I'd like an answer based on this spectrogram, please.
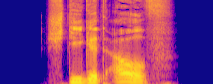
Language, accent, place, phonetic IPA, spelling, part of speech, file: German, Germany, Berlin, [ˌʃtiːɡət ˈaʊ̯f], stieget auf, verb, De-stieget auf.ogg
- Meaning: second-person plural subjunctive II of aufsteigen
